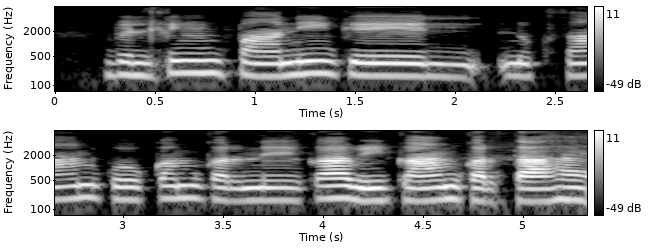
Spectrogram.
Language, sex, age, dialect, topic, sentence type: Hindi, female, 31-35, Awadhi Bundeli, agriculture, statement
